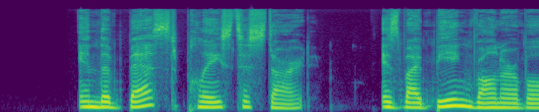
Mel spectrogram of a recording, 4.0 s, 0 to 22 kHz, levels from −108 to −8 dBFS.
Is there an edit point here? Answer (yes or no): no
